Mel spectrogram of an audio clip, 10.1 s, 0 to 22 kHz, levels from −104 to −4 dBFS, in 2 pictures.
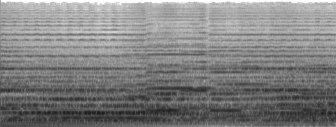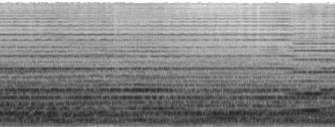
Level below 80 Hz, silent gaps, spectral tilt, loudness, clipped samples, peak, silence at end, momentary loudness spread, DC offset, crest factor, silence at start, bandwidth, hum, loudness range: -46 dBFS; none; -5 dB/octave; -21 LUFS; under 0.1%; -8 dBFS; 0 s; 4 LU; under 0.1%; 14 dB; 0 s; over 20 kHz; none; 3 LU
